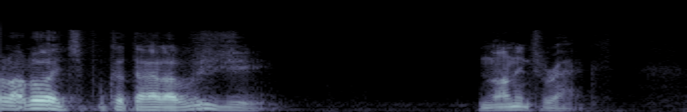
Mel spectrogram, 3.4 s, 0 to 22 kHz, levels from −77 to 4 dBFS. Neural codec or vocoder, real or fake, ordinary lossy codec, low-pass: codec, 16 kHz in and 24 kHz out, 0.4 kbps, LongCat-Audio-Codec, fine tuned four codebook decoder; fake; none; 7.2 kHz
